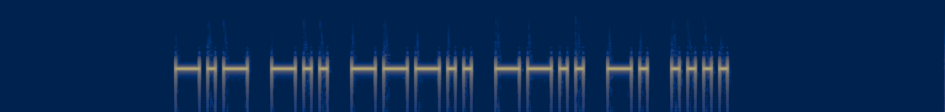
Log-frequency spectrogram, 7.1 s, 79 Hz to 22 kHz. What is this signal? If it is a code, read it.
Morse code, heard as a keyed tone, about 21 wpm, 700 Hz. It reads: KD8ZNH
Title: Speed Racing - USA 2x3 Call Signs 17wpm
